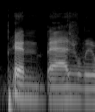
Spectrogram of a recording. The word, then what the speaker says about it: Penn Badgley: it always comes back to Penn Badgley wherever the his name is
